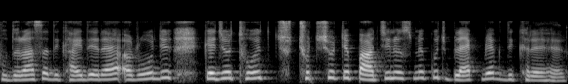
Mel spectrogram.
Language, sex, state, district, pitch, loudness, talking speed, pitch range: Hindi, female, Chhattisgarh, Sukma, 255 Hz, -20 LUFS, 230 wpm, 220-290 Hz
